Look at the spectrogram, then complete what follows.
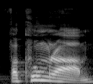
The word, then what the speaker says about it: Fahkumram: trailer for the new tekken 7 original character for kuma ROM that's how his name is pronounced miley yes bakhoum rom is a muy Thai fighter from Thailand and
